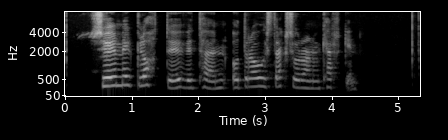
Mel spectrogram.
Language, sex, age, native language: Icelandic, female, 11, Icelandic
